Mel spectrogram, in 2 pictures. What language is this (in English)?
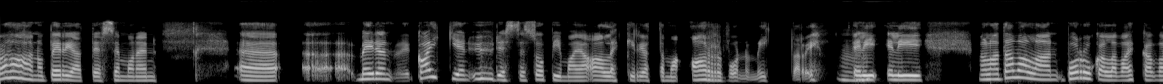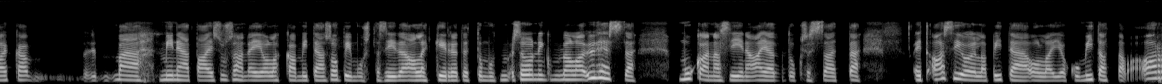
Finnish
